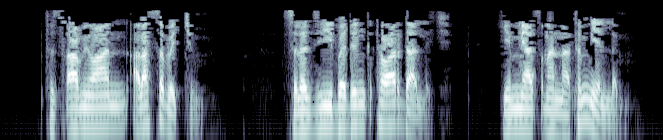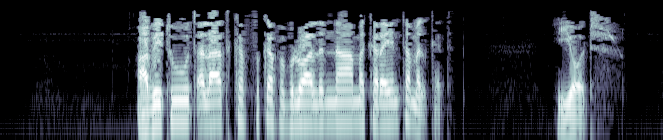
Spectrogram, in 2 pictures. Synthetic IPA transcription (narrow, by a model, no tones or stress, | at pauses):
fɨsʼamiwana̰lasːəβət͡ʃːɪm | sɨləzːihbəd̪ɨŋkʼt̪ʰəwaɾd̪alːət͡ʃː | jɛmːijasʼnanːat̪ʰɨmjɛlːə̰m | ʔa̰βe̞t̪ʰut̪ʼəlat̪kʰəfɨkʰəfbɨlowalɨnːaməkʰəɾajent̪ʰəməlkʰət̪ | jɛwo̰d̪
